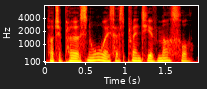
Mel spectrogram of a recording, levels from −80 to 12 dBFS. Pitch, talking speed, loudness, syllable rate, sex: 130 Hz, 250 wpm, -16 LUFS, 6.6 syllables/s, male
